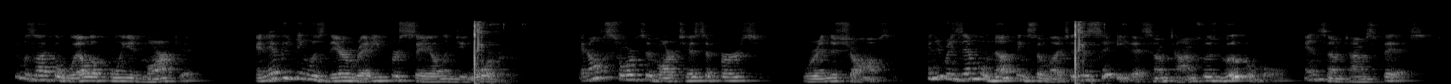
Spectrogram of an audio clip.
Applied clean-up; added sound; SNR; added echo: none; Shatter; -4 dB; reverberation time 0.6 s.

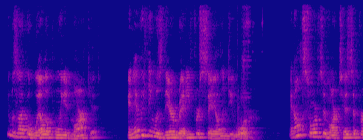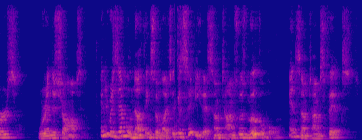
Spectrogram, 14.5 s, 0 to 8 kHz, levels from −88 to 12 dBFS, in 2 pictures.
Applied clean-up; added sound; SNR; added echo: neural separator model SepFormer DNS4.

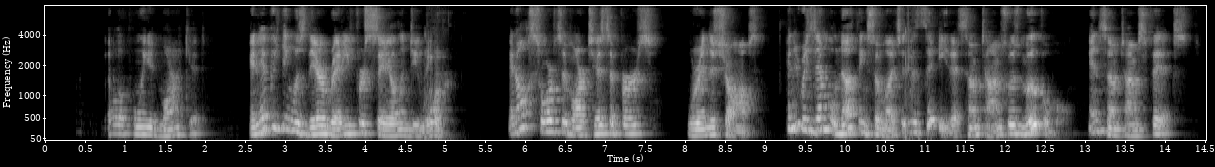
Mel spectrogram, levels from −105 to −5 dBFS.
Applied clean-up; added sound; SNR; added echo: neural mask model DeepFilterNet 3.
